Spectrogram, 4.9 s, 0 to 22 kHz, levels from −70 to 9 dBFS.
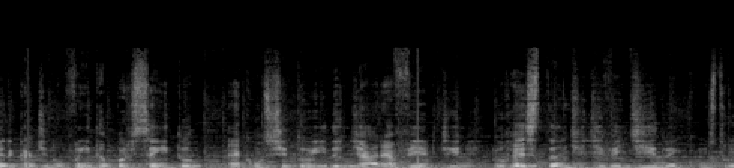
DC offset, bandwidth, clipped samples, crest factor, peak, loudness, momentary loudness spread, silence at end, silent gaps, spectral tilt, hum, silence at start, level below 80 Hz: under 0.1%; 16 kHz; under 0.1%; 18 dB; -4 dBFS; -22 LUFS; 7 LU; 0 s; none; -5 dB/octave; none; 0 s; -42 dBFS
